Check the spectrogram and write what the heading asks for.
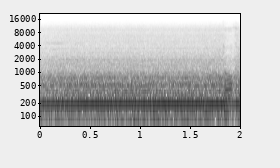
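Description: Steady, even hum of running machinery with a strong low tone, unbroken and unchanging.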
